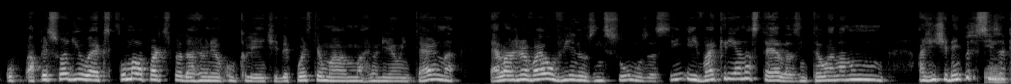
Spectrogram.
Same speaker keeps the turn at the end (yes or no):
yes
